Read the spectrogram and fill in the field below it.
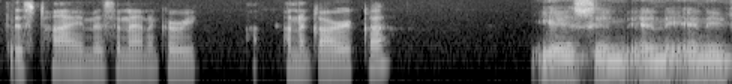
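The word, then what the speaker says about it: anagarika: You're stressing the wrong syllable. Oh, I'm sorry. Anagar ana. Yeah. Anagara. Anagar. Anagara. Latin has the same rule. Latin it's the penultimate syllable if it's long.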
